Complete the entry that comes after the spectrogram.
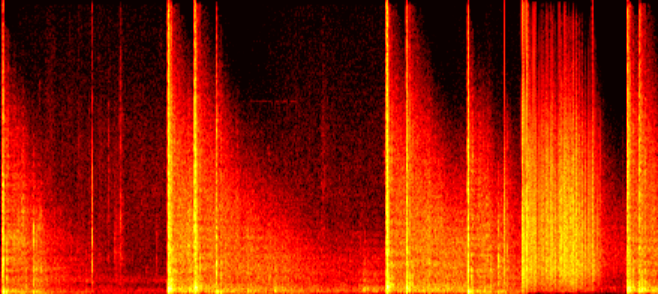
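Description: Mad Ox Double Barrel firework cake firing double-breaking aerial shells. A launch thump opens it. Sharp booms follow in pairs a fraction of a second apart as each shell breaks twice, and a dense fizzing crackle comes around seven seconds in.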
